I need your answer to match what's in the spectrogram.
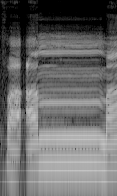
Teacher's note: এই মিমের মধ্যে গুন্নাহ করবো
